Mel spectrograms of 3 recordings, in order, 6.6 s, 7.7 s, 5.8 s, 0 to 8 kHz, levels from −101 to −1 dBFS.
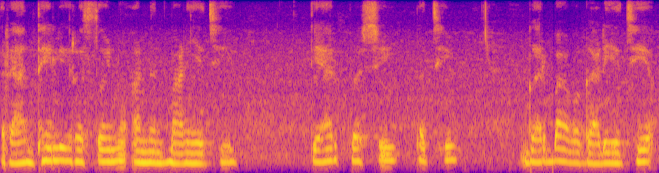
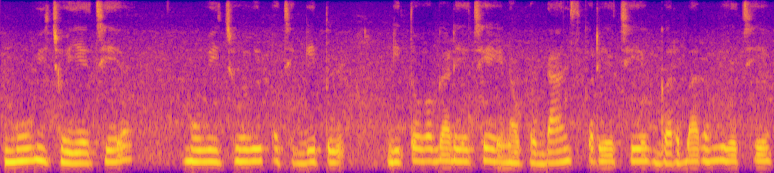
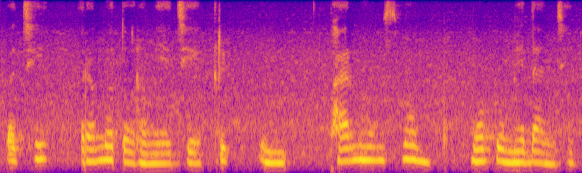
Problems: constant background noise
